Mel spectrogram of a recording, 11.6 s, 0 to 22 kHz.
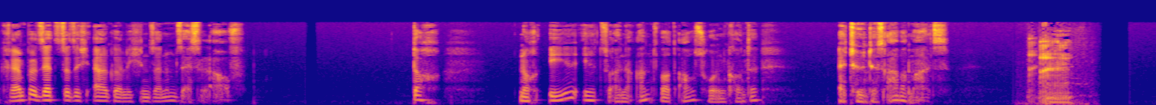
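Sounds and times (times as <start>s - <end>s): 
speech: 0.0s - 2.7s, 4.2s - 9.6s, 10.3s - 10.9s
loud piercing pig grunt: 10.3s - 11.0s.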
